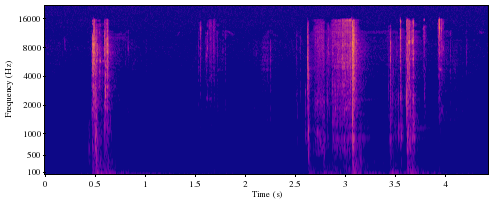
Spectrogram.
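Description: White-gloved fingertips press the round keys of a black 1940s Smith-Corona portable typewriter with a metal body and paper loaded. Scattered sharp key clicks and typebar strikes snap out with bright high-frequency crackle and die away almost instantly, separated by quiet gaps.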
